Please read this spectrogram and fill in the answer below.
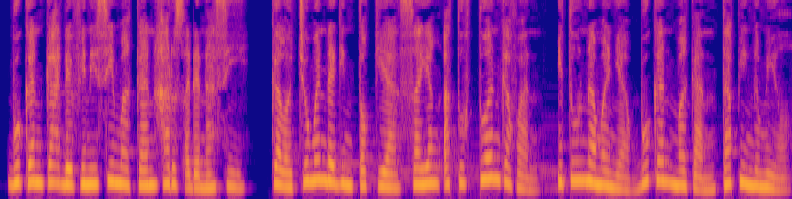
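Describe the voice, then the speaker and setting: A woman's voice: on the high side, animated, moderate pace, no echo. A woman voicing a spirited young wife who talks in a chatty, teasing, colloquial way. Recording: soft music underneath.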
